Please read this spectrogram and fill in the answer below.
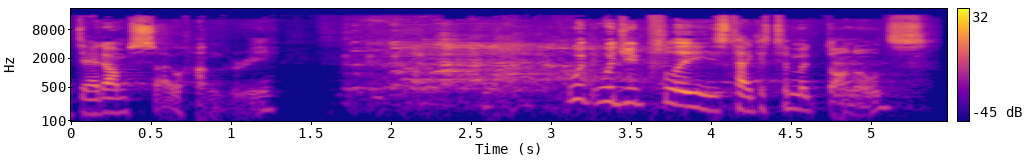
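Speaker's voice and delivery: soft, laughing mock whine; fake whimper. Kid fake-crying to dad for McDonald's, whiny. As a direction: pretend to be a pitiful hungry kid. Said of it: "cry a little bit".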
